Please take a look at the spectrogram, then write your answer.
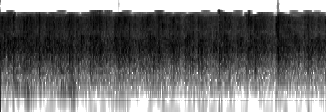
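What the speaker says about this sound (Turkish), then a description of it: "Lütfen şöyle güçlü bir alkış istiyorum." A live audience gives strong applause, loud and dense clapping that stays full and unbroken from start to finish, close and filling the room.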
